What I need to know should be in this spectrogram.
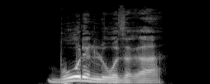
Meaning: inflection of bodenlos: 1. strong/mixed nominative masculine singular comparative degree 2. strong genitive/dative feminine singular comparative degree 3. strong genitive plural comparative degree
- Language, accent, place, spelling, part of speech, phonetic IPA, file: German, Germany, Berlin, bodenloserer, adjective, [ˈboːdn̩ˌloːzəʁɐ], De-bodenloserer.ogg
